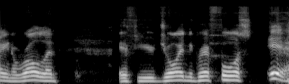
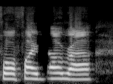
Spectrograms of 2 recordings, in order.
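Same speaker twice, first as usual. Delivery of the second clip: way too loud, high-pitched digital robot voice. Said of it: "way too loudest digital Asia voice".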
